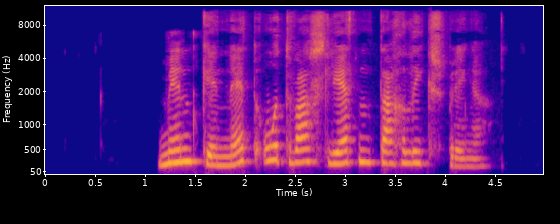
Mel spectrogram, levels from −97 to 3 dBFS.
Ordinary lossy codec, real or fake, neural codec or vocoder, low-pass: AAC, 48 kbps; fake; autoencoder, 48 kHz, 128 numbers a frame, DAC-VAE, trained on Japanese speech; 10.8 kHz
